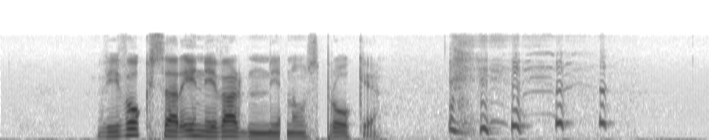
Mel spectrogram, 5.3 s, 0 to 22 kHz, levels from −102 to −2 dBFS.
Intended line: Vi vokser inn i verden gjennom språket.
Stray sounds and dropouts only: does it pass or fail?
fail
